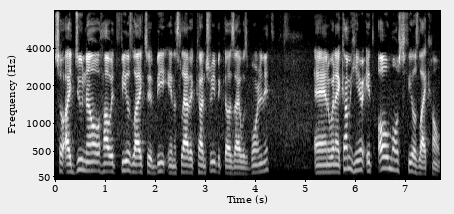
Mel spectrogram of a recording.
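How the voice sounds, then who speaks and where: Talking at a moderate pace, a man with a Slovenian accent has a fairly high pitch. His pitch varies in an ordinary way. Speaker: singer. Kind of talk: interview. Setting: hotel. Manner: hesitant, many fillers.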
